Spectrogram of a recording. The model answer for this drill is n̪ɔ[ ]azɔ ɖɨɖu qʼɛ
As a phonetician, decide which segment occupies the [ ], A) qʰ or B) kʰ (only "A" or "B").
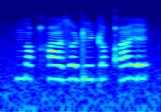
A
